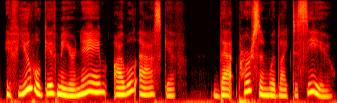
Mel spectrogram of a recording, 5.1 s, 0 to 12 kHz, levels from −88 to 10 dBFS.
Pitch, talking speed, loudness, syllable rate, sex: 210 Hz, 200 wpm, -19 LUFS, 4.3 syllables/s, female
